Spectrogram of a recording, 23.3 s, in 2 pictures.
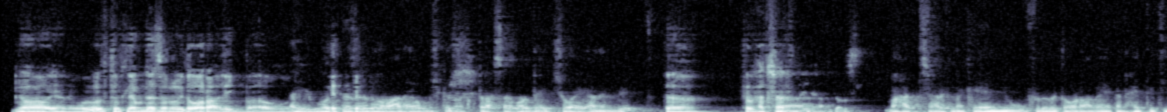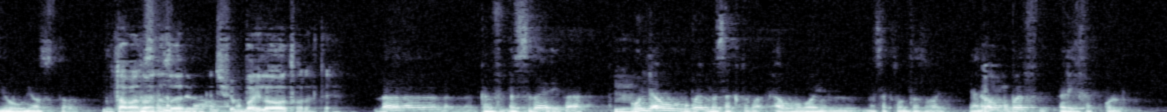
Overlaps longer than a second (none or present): present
